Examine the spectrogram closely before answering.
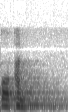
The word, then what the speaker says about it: open: I don't say open. I say what? Open. The stress is on O. That's why when I want to add ing, opening, I will not double the N. Why? Because the stress is on O, on the first syllable, not on the last syllable.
